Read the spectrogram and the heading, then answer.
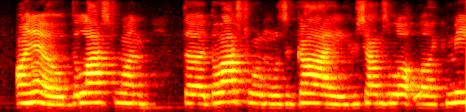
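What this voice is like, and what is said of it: Usual voice. Nothing is said of it.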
